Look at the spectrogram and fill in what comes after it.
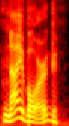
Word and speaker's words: Nyborg: Tinder CEO Renate Nyborg, rhymes with cyborg, is out.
